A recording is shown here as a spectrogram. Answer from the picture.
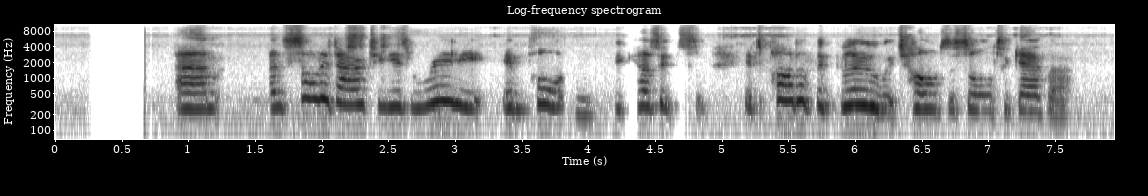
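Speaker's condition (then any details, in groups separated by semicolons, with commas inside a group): No condition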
